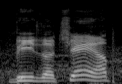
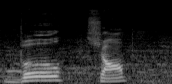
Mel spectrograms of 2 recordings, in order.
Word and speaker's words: Beauchamp: Okay, I believe this is Kaylee well, it's a French pronunciation. I told her I'd pronounce it Be the Champ, but it's Beauchamp, I believe is her name.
